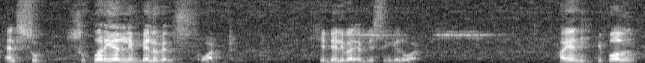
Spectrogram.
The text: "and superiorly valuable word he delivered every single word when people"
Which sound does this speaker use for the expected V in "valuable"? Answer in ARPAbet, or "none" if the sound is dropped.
B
